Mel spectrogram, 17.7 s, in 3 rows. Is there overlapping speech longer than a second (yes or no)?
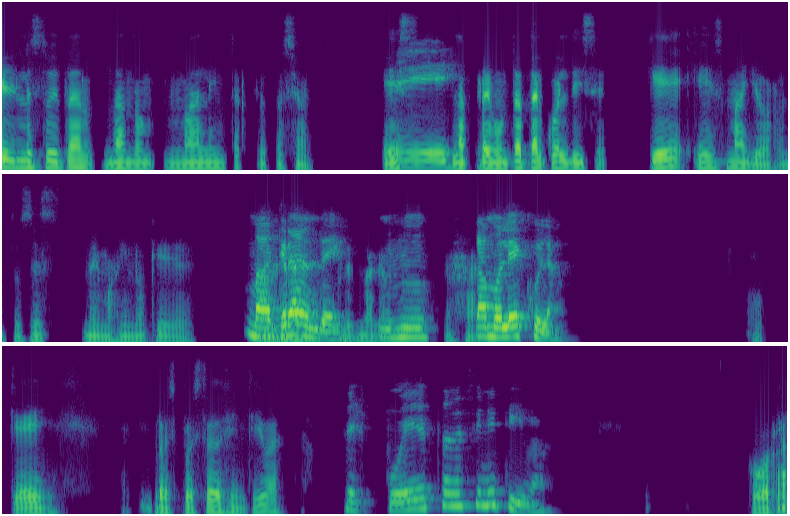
yes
